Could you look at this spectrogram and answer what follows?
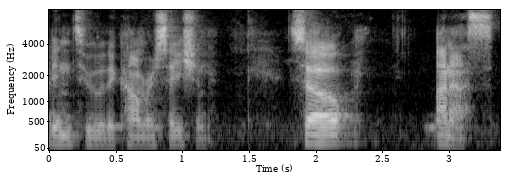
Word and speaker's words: Anas: The second one was right, Anas. Yeah, it's easy Anas, actually.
